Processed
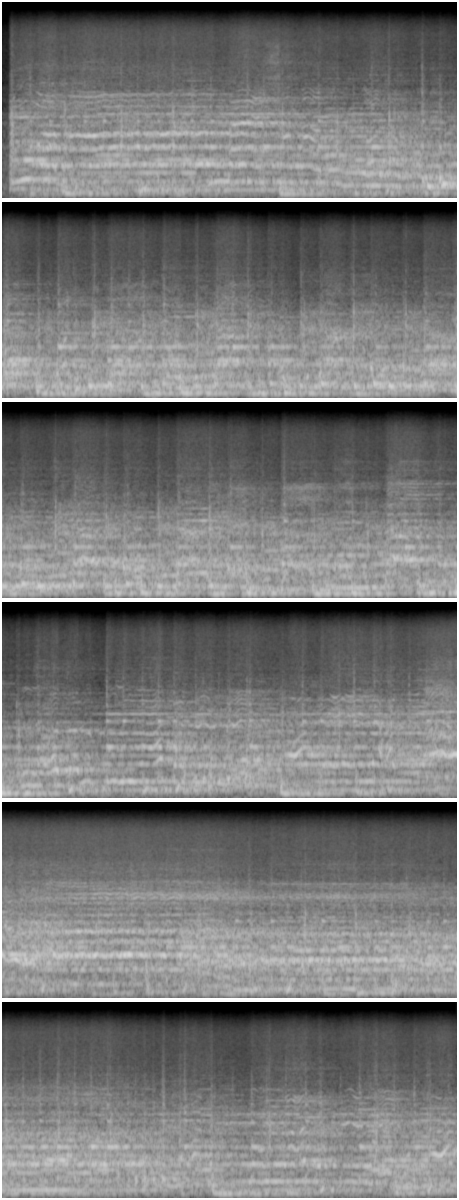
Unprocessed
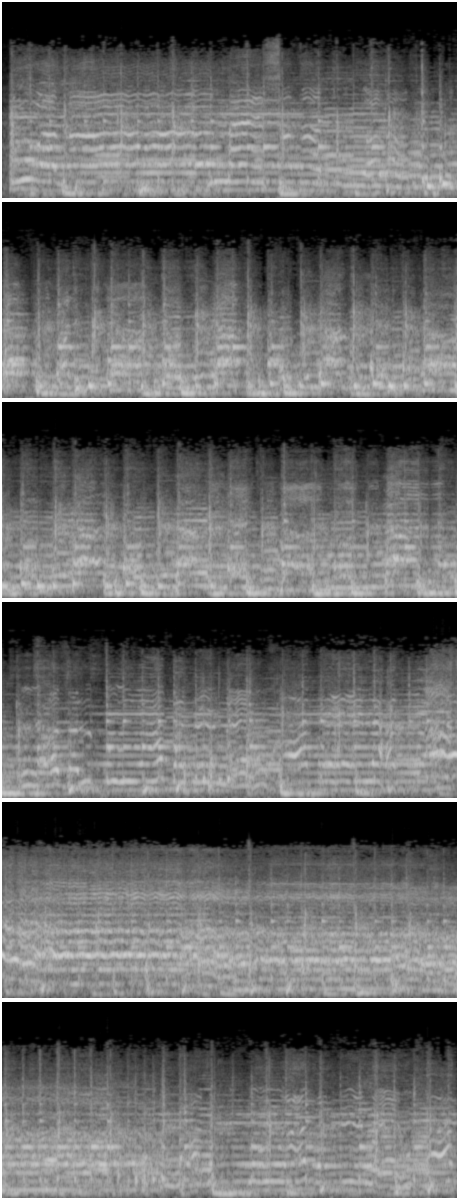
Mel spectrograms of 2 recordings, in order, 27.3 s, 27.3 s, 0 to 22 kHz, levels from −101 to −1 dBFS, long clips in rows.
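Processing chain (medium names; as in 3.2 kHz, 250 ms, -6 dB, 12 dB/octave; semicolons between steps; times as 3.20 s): CVSD coder 64 kbps; on a send: reverberation RT60 1.8 s, pre-delay 77 ms, DRR 3 dB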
